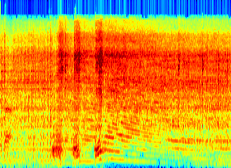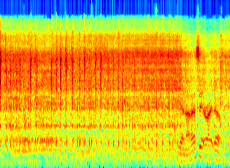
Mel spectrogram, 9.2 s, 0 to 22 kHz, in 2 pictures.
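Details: 2001 Honda CR80 two-stroke, previously knocking, after idle screw adjustment: a couple of quick blips settle into a soft, even idle with no knocking; smooth normal idle.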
